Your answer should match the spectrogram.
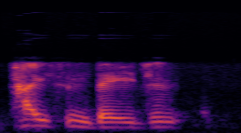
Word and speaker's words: Bagent: I just want to say I agree with everything you say except for Tyson Bagent's name. – Uh-oh. How did I butcher it? – It's Tyson Bagent. – Bagent. Tyson yep. Bagent. I'm sorry yep. to the Bagent family.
